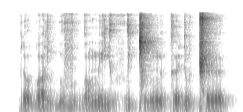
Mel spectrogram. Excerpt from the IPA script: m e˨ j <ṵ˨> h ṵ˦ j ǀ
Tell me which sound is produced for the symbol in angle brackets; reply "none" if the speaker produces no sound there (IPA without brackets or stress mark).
ṵ˨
